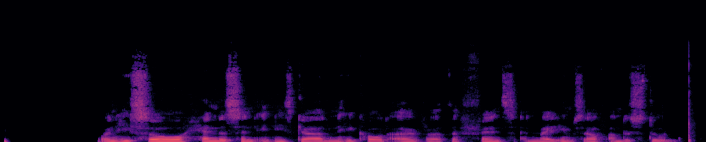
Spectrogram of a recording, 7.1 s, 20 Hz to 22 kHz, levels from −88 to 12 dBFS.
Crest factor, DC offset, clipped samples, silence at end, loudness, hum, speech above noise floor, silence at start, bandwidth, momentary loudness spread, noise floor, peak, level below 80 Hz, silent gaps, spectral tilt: 18 dB; under 0.1%; under 0.1%; 0.15 s; -36 LUFS; none; over 54 dB; 0.05 s; 14 kHz; 13 LU; under -90 dBFS; -18 dBFS; -72 dBFS; none; -6 dB/octave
